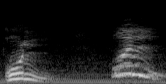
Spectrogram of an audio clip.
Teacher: قاف پر پڑھیں، لام کو اچھی طرح باریک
